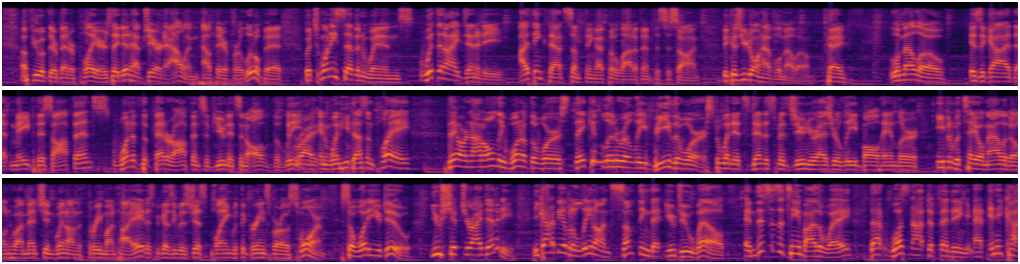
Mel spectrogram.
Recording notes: Live from the Spectrum Center.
